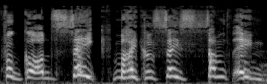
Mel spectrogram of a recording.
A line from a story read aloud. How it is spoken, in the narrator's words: They scoured her features until she could bear it no more and shouted at him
